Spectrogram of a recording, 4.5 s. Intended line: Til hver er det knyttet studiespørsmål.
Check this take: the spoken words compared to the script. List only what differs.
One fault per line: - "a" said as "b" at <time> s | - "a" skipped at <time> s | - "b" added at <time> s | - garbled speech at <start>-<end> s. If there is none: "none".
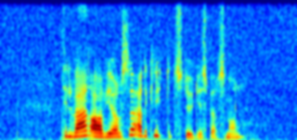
- "avgjørelse" added at 1.4 s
